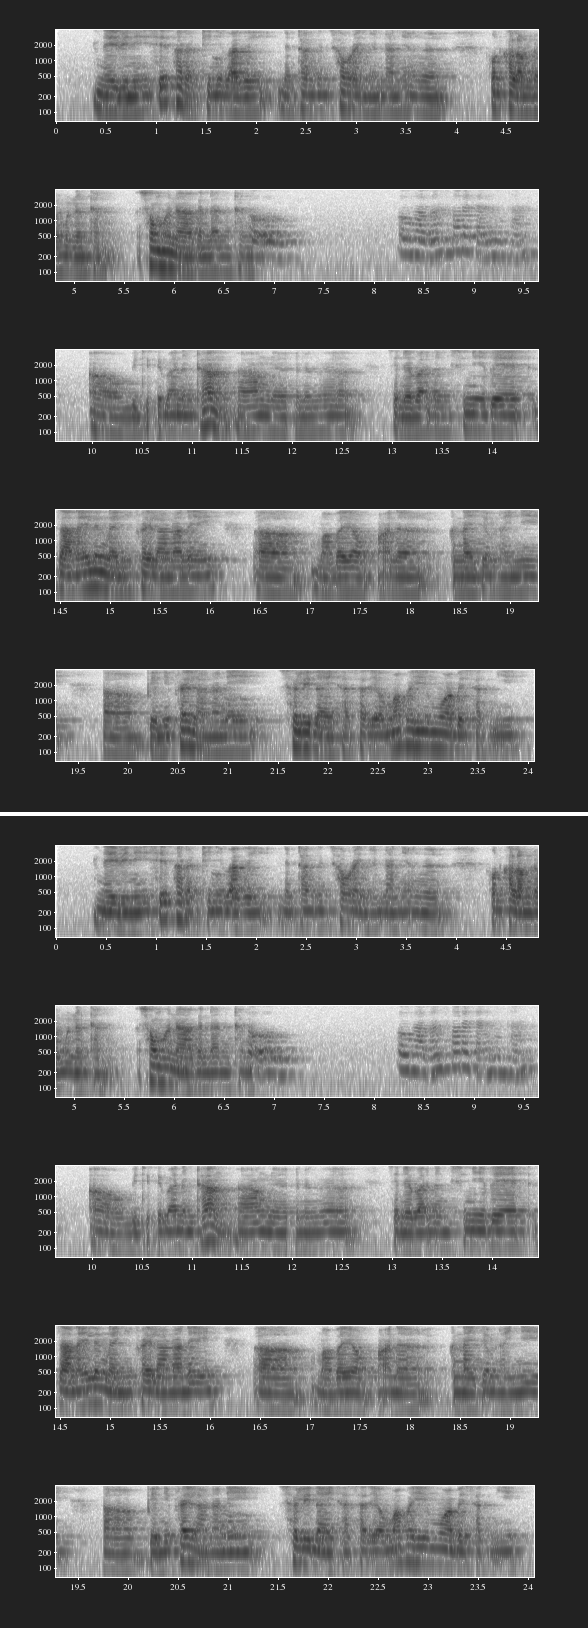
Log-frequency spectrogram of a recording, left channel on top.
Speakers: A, on the left; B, on the right.
A: नैबेनि एसे फारागथिनि
B: औ
A: बागै नोंथांजों सावरायनो होननानै आङो फन खालामदोंमोन नोंथां सम होनो हागोन दा
B: औ औ औ हागोन सावरायजागोन नोंथां
A: औ बिदिबा नोंथां आंनो नोङो जेनेबा नोंसिनि बे जानाय लोंनायनिफ्राय लानानै ओ माबायाव मा होनो गाननाय जोमनायनि ओ बेनिफ्राय लानानै
B: औ औ
A: सोलिनाय थासारियाव माबाय <unintelligible> मुवा बेसादनि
